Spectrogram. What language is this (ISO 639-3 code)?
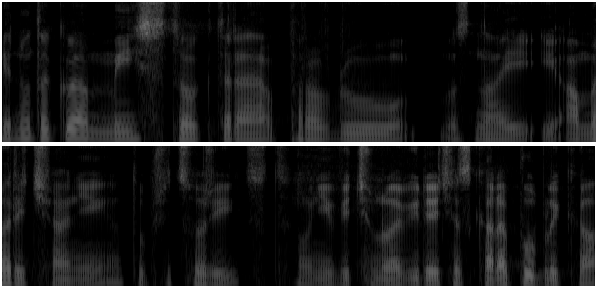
ces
